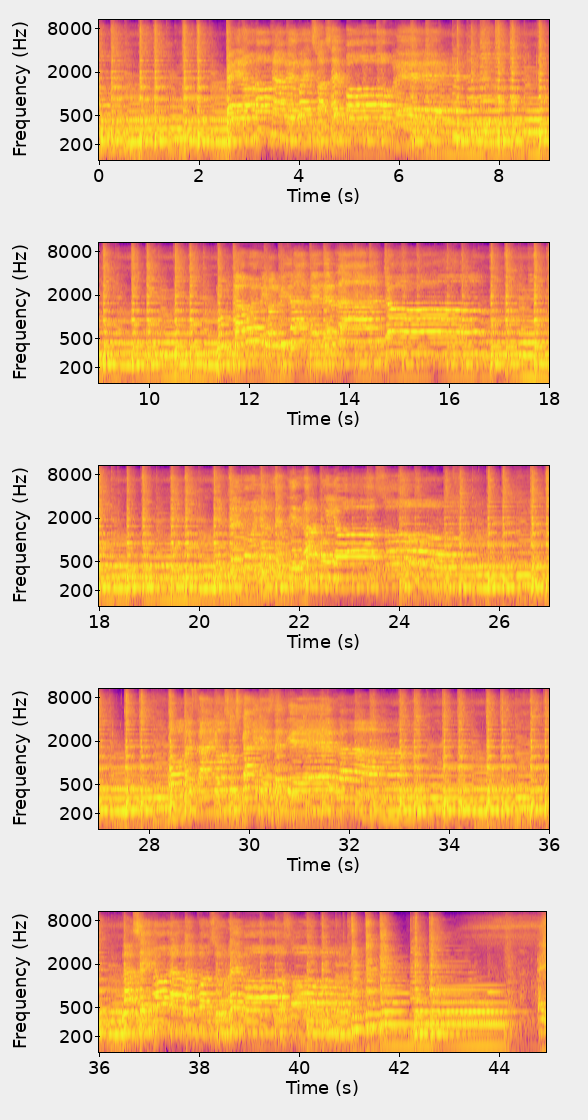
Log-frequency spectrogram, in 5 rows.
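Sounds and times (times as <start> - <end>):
strummed acoustic guitars: 0.0 - 44.9
men singing in duet: 2.5 - 7.9, 11.2 - 16.9, 20.3 - 26.1, 28.3 - 33.8, 36.2 - 41.2.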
